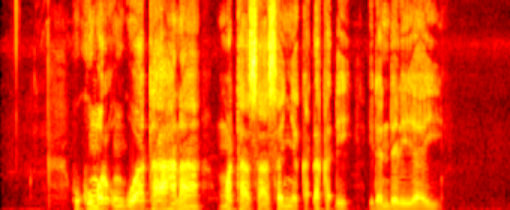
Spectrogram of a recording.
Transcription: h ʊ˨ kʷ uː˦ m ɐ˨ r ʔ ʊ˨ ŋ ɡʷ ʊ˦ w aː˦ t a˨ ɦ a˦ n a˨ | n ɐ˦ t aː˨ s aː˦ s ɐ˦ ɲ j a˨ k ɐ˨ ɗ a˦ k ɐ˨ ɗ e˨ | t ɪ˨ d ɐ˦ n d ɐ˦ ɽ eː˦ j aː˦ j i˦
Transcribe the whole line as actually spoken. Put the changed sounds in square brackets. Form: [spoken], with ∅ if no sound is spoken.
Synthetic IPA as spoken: h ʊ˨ kʷ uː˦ m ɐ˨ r ʔ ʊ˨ ŋ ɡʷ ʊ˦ w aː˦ t [a˦] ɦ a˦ n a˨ | [m] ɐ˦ t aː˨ s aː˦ s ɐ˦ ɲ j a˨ k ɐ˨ ɗ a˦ k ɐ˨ ɗ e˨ | [ʔ] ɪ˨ d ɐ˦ n d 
